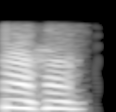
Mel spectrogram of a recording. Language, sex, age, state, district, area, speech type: Marathi, female, 45-60, Maharashtra, Mumbai Suburban, urban, conversation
